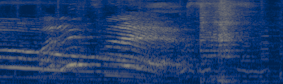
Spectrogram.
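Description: Children's wordless exclamations, a drawn-out "ooh" falling in pitch, over background music with a steady beat.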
